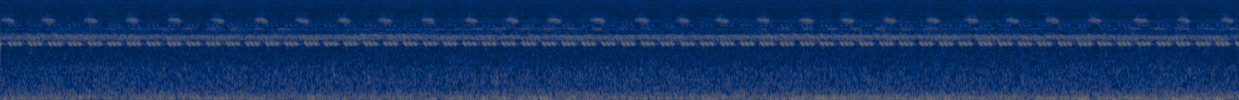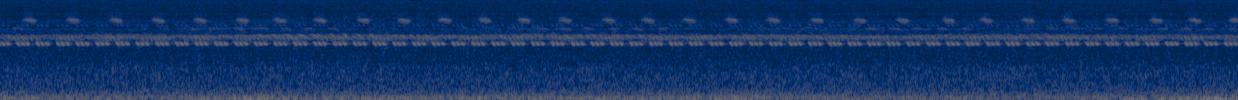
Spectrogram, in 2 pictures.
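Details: Crickets and other insects on a midsummer night in the Korean countryside; a steady, unbroken high-pitched trill holds throughout, with a fainter rapid ticking pulse above it, over a soft low rumble of background noise.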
